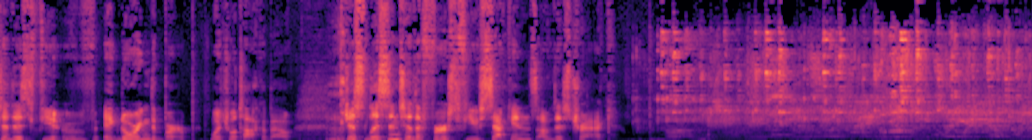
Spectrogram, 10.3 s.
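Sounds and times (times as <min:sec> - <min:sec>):
speech: 0:00.0 - 0:06.8
clinking cutlery and dishes in a restaurant: 0:06.3 - 0:10.3
indistinct chatter: 0:06.4 - 0:10.3.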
